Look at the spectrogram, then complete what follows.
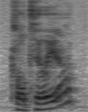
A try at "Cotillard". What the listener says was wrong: I have no idea, but Cotillard. I'm pretty sure the T would be silent, like Colliard or something. I don't think it's Cotillard. Cotillard just sounds bad. I don't think that's right either, but I think both of us got it wrong.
